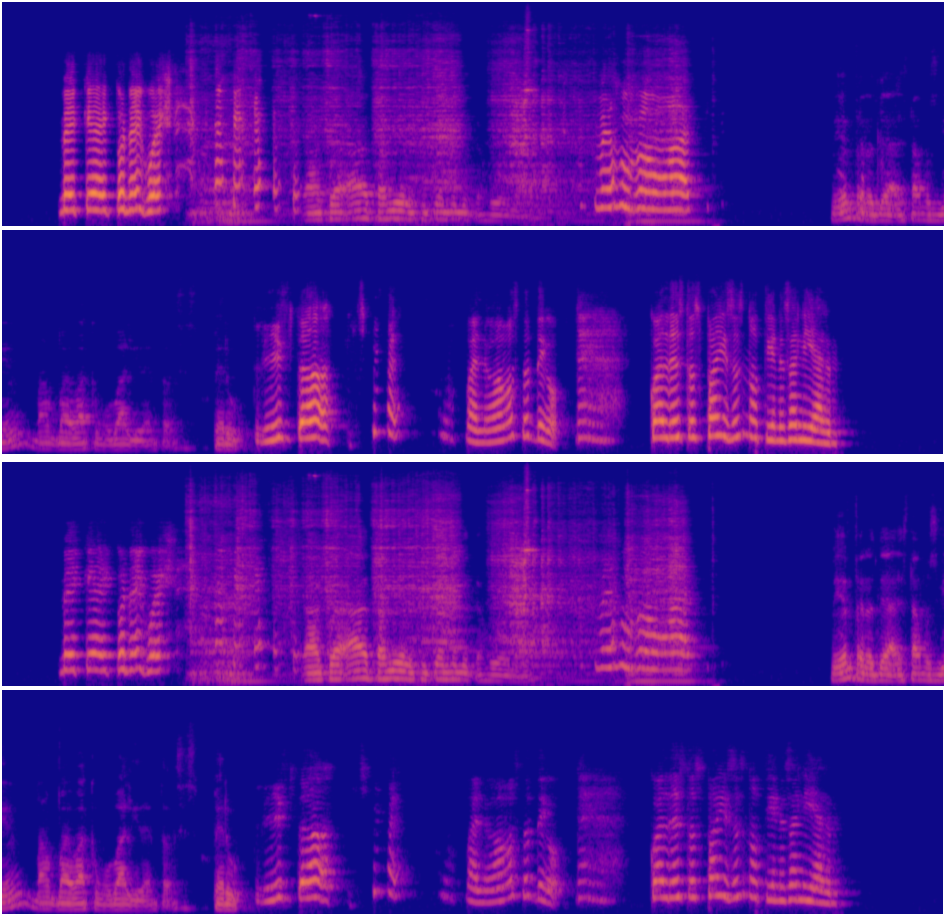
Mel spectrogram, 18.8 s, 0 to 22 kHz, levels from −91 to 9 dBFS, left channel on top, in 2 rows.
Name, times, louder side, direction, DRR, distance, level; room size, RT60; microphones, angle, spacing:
voice 1, 0.6-2.8 5.9-6.9 12.0-12.7 13.3-13.4 13.8-15.6 15.9-17.8, left 8 dB, 85° left, 0.3 m, -30 dB
Screech, 1.8-7.1, right 3 dB, 25° right, 0.9 m, -44 dB
voice 2, 3.0-5.3 8.3-11.9, right 4 dB, 45° right, 0.3 m, -42 dB
9.4 x 4.0 x 3.5 m
head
